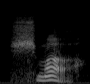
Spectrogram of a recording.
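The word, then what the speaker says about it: Shema: h m a and that's right but it's pronounced schma and practicing Jews still recite it twice a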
